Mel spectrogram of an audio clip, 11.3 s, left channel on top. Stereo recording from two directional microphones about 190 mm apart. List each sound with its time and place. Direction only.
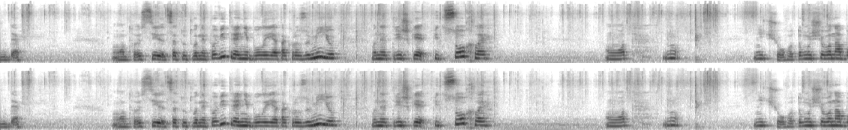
0.1 s speech: 35° left (ahead or behind)
1.5 s speech: 35° left (ahead or behind)
8.1 s speech: 35° left (ahead or behind)
10.1 s speech: 35° left (ahead or behind)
